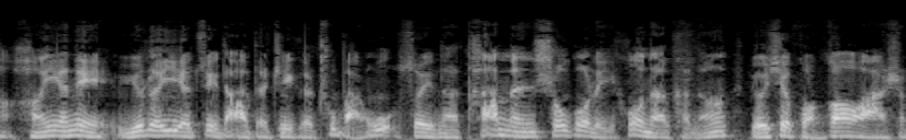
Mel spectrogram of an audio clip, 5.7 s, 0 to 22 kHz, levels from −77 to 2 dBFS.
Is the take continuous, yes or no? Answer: no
